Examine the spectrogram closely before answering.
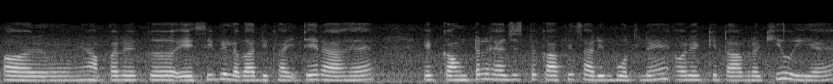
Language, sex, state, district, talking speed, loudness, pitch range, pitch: Hindi, female, Haryana, Jhajjar, 175 wpm, -17 LUFS, 195-215 Hz, 205 Hz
